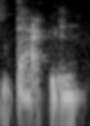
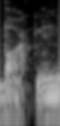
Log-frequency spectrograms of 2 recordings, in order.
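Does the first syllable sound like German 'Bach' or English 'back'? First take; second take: English back; German Bach. First: The first syllable is said the English way. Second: The first syllable is said the German way. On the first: This is how the man says his own name. The speaker calls it right. "his actually his name is Bachman" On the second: This follows the German spelling of the name. The speaker calls it wrong. "not Bachman"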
